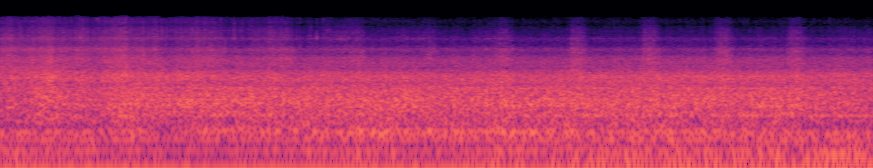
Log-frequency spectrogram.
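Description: Car wash brushes swish and slap against the glass.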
